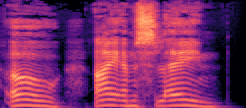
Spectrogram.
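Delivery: very high, slow tragic wail; hammed-up Shakespearean dying cry; theatrical death line. A narrator's reading. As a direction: overact the death, stretching every word. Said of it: "she repeated".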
